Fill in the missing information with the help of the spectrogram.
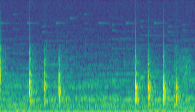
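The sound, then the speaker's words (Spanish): Someone knocks on a door in two bursts: three quick raps, a short pause, then four more, sharp against a quiet background. “Tocar la puerta.”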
